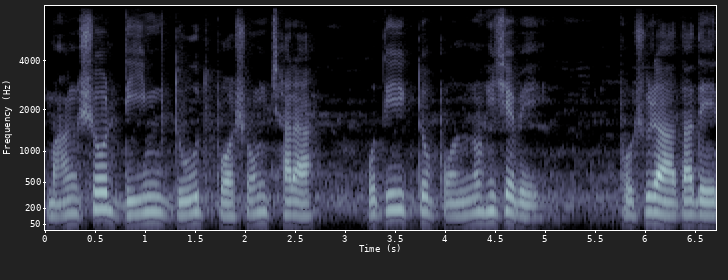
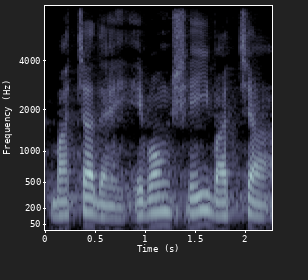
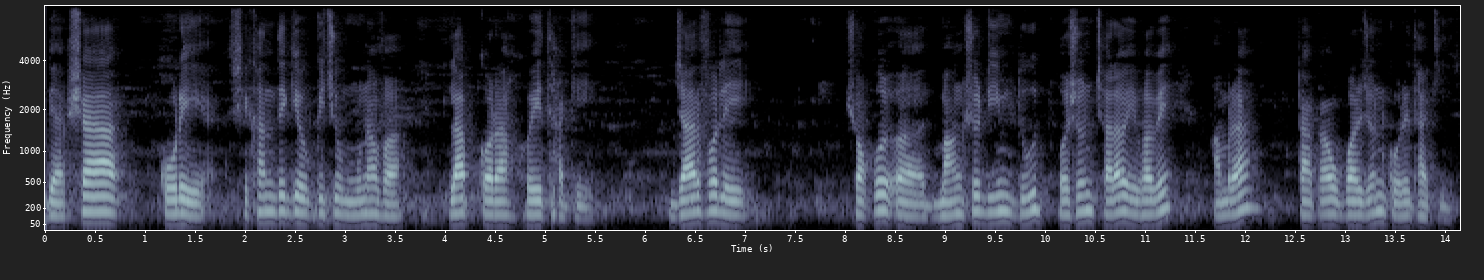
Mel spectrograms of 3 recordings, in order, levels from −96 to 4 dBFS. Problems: constant background noise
